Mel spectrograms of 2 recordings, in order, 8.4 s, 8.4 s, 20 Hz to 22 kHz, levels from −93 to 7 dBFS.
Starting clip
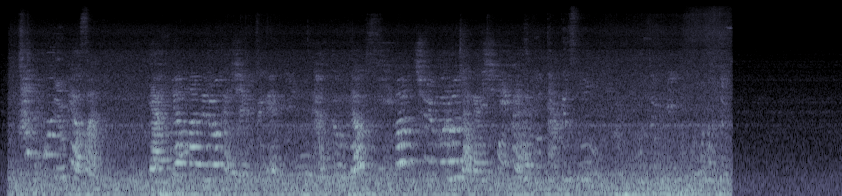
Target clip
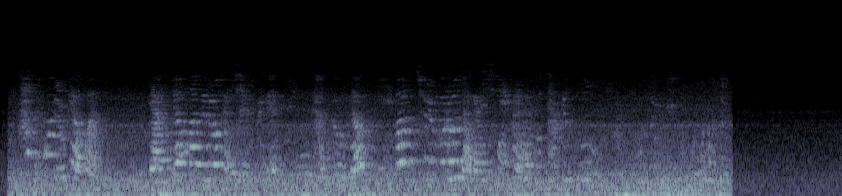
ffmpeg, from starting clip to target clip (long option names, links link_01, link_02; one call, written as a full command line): ffmpeg -i in.wav -af "lowpass=1200,volume=-2dB" out.wav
